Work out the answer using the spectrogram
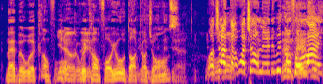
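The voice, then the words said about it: Put-on offensive Asian accent. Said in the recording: “your offensive Asian accent”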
